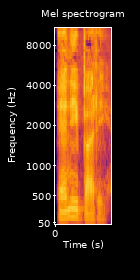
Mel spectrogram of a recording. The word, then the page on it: anybody: American English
